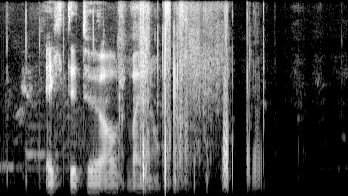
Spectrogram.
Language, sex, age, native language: Icelandic, male, 18-19, Icelandic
